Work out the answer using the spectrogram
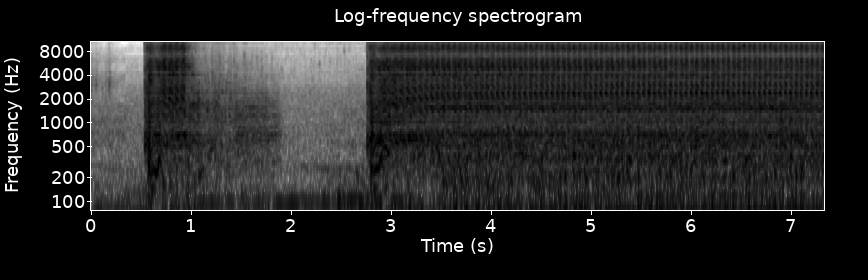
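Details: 1972 Sea King (Chrysler) 35 HP outboard, first start in nearly 20 years after flywheel/ignition cam key replacement, shift tied in neutral: a few failed pulls, then catches into a fast, slightly uneven buzzing run; fuel pump needs rebuilding, further tweaks needed.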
